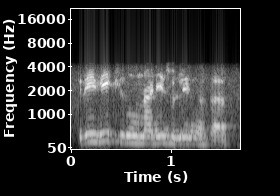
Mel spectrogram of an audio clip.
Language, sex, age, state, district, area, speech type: Tamil, male, 18-30, Tamil Nadu, Madurai, urban, conversation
